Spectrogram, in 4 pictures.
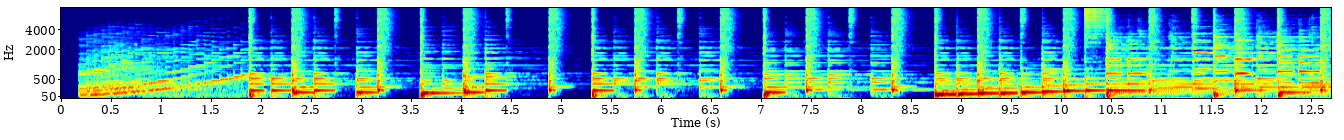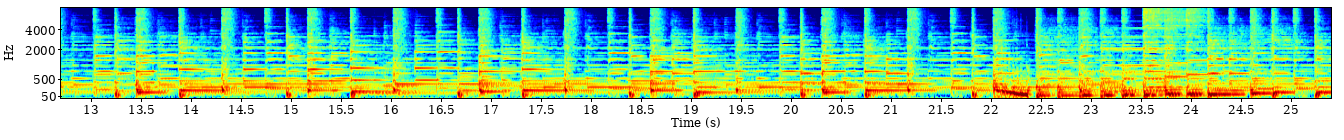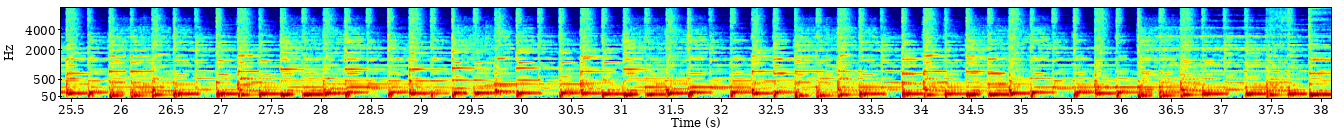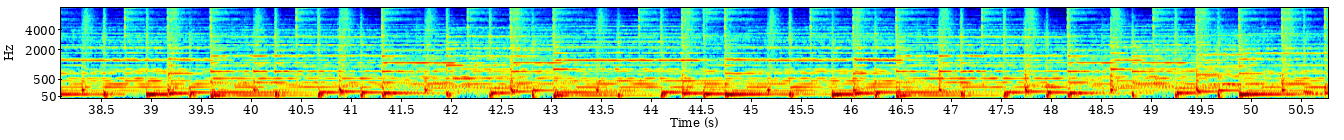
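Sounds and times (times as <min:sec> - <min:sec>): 
backing music: 0:01.8 - 0:50.7.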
